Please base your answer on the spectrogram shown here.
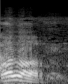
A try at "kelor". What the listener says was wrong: Bukan kolor, kolor itu astaga. Sayur kelor.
